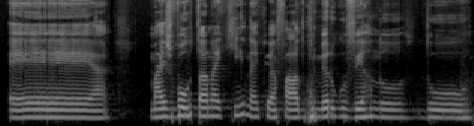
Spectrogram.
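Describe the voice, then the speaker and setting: Against a quiet background, a woman with a fairly low pitch and a dark, mellow tone speaks at a moderate pace. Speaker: public health worker union representative. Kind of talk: conference speech. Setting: conference hall with simultaneous translation. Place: hall. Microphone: handheld.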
